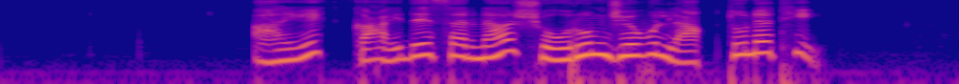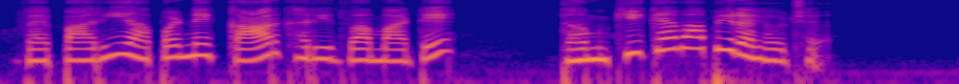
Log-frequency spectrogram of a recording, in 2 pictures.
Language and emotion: Gujarati, fearful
